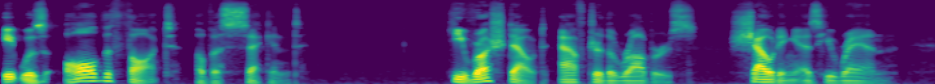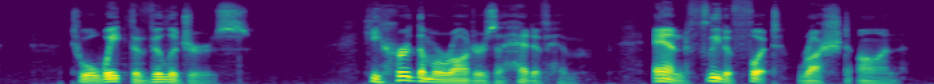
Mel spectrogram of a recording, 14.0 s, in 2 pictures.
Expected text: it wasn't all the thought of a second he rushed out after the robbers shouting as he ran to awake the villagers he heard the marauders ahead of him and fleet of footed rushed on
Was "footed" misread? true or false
true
